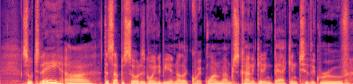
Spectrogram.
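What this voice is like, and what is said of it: Quiet voice, still affected by illness. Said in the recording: “I'm talking a little bit quieter ... the last couple weeks I've been sick, and you can still probably hear my voice is still affected from it”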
